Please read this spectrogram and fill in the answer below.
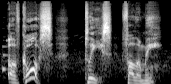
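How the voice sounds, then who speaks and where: Smooth-talking tour guide, lively pitch. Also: male voice, takes it slowly, faint music behind, heavily acted. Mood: gracious, assuring. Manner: polished, formal, persuasive, salesmanlike. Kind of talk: video game voice acting.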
